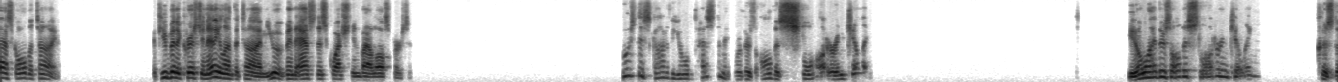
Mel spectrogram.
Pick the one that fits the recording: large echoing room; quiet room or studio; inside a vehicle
large echoing room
